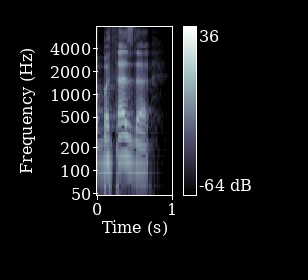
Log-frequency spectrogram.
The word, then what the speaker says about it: Bethesda: I think I was saying it wrong. Bethesda.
